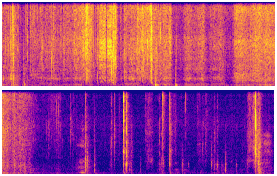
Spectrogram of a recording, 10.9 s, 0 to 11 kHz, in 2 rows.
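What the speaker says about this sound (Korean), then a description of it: "이거 한번 먼저 뜯어볼게요." Product packaging for a 2023 calendar of world literature quotes is torn open, with rough ripping and crinkling for several seconds, then scattered separate rustles and taps in a quieter stretch.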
